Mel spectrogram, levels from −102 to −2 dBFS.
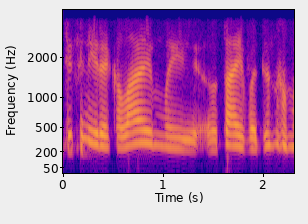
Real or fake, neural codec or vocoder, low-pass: real; none; 3.6 kHz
